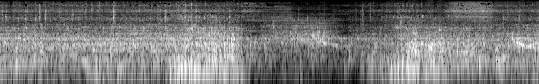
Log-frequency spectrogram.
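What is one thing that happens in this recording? Air bubbles burble and rumble in bursts from divers breathing underwater.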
